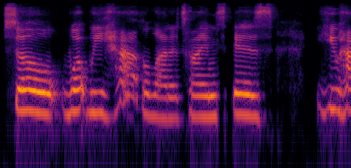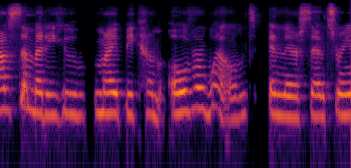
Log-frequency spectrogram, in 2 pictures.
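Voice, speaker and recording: A woman presenting an online workshop over a video call, slightly hoarse from a cold, explaining earnestly with frequent restarts. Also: on the high side, low-quality recording. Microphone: earbud mic on a video call.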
